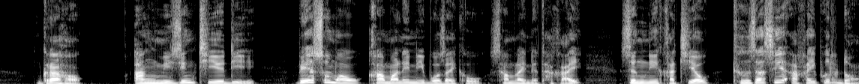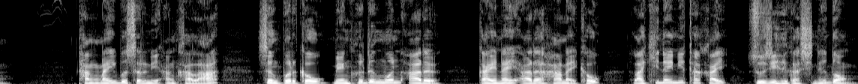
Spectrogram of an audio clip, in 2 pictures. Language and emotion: Bodo, fearful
